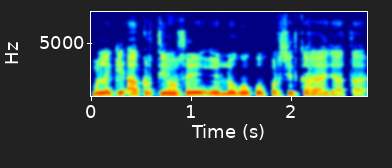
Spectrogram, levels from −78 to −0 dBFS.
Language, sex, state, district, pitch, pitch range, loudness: Hindi, male, Uttar Pradesh, Hamirpur, 125 Hz, 120-130 Hz, -15 LUFS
